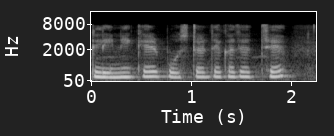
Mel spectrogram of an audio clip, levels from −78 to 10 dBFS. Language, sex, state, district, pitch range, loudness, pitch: Bengali, female, Tripura, West Tripura, 240-260 Hz, -14 LUFS, 250 Hz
